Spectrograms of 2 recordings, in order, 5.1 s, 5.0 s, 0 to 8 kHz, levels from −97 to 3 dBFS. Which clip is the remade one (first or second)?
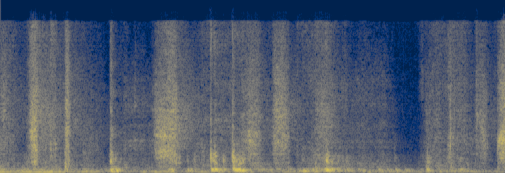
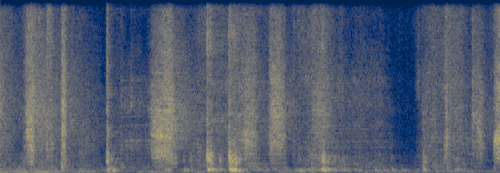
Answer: first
